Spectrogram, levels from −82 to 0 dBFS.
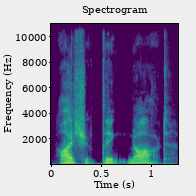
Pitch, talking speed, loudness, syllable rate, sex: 125 Hz, 190 wpm, -18 LUFS, 3.9 syllables/s, male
